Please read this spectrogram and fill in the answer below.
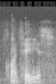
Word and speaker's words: Kwantedius: Kwantedius.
